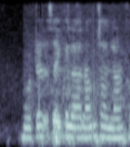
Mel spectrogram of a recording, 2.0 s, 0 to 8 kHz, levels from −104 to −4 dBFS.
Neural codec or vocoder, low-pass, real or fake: none; 7.2 kHz; real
